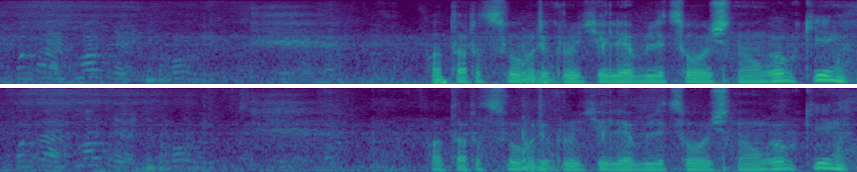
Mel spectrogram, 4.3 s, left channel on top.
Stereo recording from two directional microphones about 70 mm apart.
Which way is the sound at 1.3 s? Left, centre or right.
Right.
